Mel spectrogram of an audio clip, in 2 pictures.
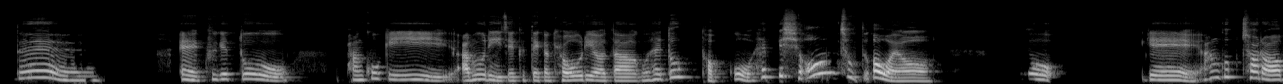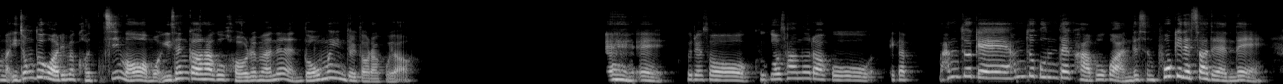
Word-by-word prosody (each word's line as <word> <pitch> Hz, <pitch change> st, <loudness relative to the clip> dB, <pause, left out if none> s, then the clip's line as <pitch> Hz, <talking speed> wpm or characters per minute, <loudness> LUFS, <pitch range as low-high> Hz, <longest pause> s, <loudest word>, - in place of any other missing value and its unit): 네. 295 Hz, -6 st, 0 dB, 1.1 s
예 200 Hz, -4 st, 0 dB
그게 240 Hz, +4 st, -4 dB
또 190 Hz, -10 st, -1 dB, 0.5 s
방콕이 215 Hz, -5 st, -3 dB
아무리 210 Hz, +1 st, +1 dB
이제 170 Hz, 0 st, -4 dB
그때가 180 Hz, -1 st, -4 dB
겨울이었다고 180 Hz, -2 st, +1 dB
해도 335 Hz, +8 st, -3 dB
덥고 165 Hz, +3 st, -3 dB
햇빛이 345 Hz, -2 st, -2 dB
엄청 -, -, +1 dB
뜨거워요. 155 Hz, -, +4 dB, 0.9 s
그래서 -, -, -1 dB, 0.8 s
이게 205 Hz, -5 st, 0 dB
한국처럼 300 Hz, -9 st, +1 dB
'아 -, -, -4 dB
이 195 Hz, -, -1 dB
정도 305 Hz, +4 st, 0 dB
거리면 225 Hz, -1 st, +5 dB
걷지 185 Hz, +9 st, -5 dB
뭐.' 190 Hz, -, +4 dB
뭐 165 Hz, +1 st, -3 dB
이 190 Hz, -, 0 dB
생각을 265 Hz, -2 st, +4 dB
하고 225 Hz, -1 st, +3 dB
걸으면은 190 Hz, 0 st, 0 dB
너무 215 Hz, -, +1 dB
힘들더라고요. 170 Hz, -, -4 dB, 1.9 s
예. 185 Hz, -5 st, 0 dB
그래서 200 Hz, -5 st, 0 dB
그거 235 Hz, +2 st, -3 dB
사느라고 225 Hz, -11 st, -2 dB
그러니까 210 Hz, -1 st, -6 dB, 0.2 s
1-2 360 Hz, +3 st, -2 dB
개 295 Hz, -3 st, +5 dB
1-2 370 Hz, +6 st, -3 dB
군데 320 Hz, -3 st, 0 dB
가보고 215 Hz, -5 st, 0 dB
안 170 Hz, -, 0 dB
됐으면 215 Hz, +2 st, -3 dB
포기를 375 Hz, -, +5 dB
했어야 290 Hz, -2 st, +4 dB
되는데 190 Hz, -4 st, -1 dB
215 Hz, 250 characters per minute, -22 LUFS, 185-285 Hz, 1.9 s, 거리면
